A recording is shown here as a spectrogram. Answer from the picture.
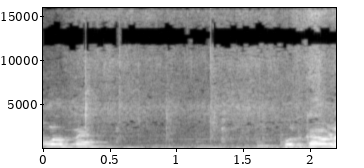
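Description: Diced potatoes and green capsicum sizzling in oil in a nonstick pan while a silicone spatula stirs them, with a few soft scrapes.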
